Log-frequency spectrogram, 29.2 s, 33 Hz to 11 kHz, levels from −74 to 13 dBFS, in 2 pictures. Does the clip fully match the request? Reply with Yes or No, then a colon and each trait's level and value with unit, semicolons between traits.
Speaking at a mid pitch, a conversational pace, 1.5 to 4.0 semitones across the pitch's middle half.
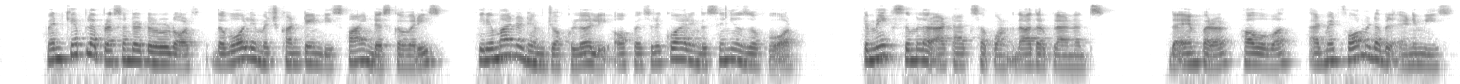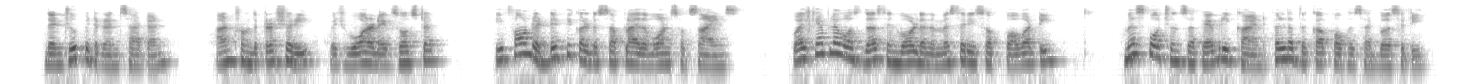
No: medium, 145 Hz; average, 165 wpm; average, 5.2 semitones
